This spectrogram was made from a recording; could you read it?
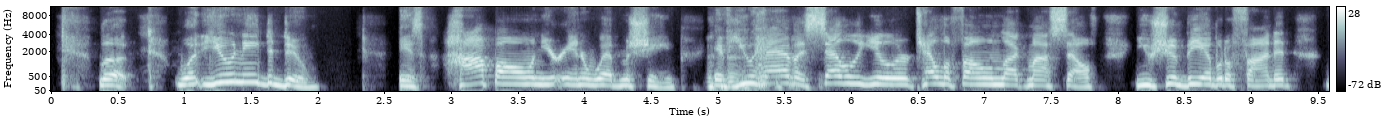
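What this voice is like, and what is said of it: Put-on accent. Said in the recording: “this accent”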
